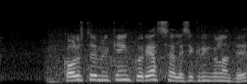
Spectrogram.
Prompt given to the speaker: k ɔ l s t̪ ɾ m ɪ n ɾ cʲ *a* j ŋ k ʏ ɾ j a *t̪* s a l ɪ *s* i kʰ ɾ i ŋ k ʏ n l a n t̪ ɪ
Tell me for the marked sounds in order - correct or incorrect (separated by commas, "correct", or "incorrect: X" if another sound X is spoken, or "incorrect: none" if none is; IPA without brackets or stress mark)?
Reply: incorrect: e, correct, correct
